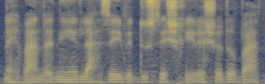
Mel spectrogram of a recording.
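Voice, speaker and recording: Deep-voiced man narrating a story. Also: level tone, over music. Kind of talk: scripted narration of a short story.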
